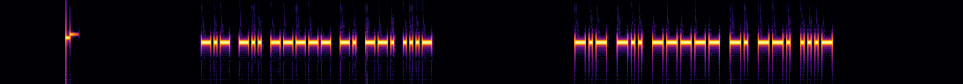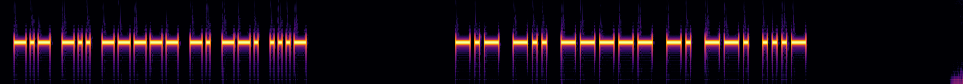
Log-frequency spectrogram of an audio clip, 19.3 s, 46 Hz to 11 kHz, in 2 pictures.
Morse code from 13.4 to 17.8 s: KD0NGV

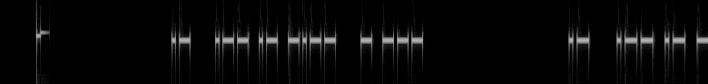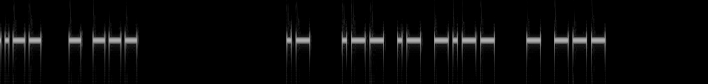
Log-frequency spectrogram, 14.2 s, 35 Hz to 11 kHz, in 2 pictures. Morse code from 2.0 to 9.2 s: WAY TO A WAY TO

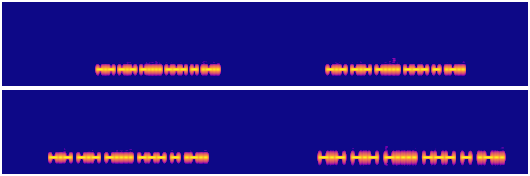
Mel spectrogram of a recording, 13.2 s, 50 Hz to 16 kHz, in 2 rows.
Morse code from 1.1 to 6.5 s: KK6OTL KK6OTL

